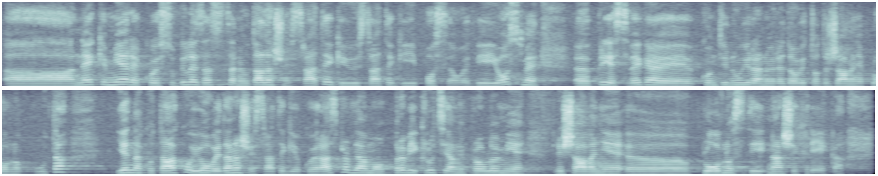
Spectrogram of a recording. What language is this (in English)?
Croatian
